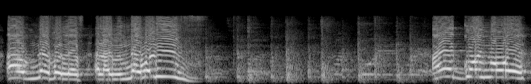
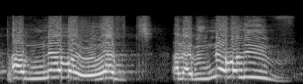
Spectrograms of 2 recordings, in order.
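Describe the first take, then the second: First: Light laughing vow; laughing declaration. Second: Measured repeat leaning on "never"; slow emphatic vow. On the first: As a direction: chuckle while promising to stay. Declaring loyalty to constituency. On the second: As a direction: drive the promise home deliberately. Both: Real, not acted.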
